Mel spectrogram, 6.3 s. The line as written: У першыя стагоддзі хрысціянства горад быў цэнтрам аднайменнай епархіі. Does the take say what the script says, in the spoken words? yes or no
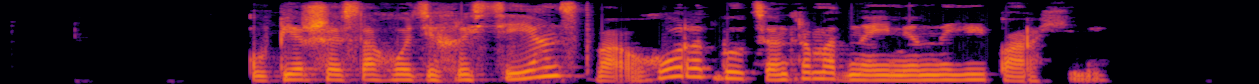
yes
